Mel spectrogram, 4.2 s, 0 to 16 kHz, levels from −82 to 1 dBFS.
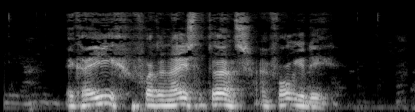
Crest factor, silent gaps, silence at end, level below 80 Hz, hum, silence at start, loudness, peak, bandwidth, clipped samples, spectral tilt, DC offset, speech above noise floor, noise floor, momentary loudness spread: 18 dB; none; 0.85 s; -48 dBFS; none; 0.3 s; -19 LUFS; -4 dBFS; 11.5 kHz; under 0.1%; -6 dB/octave; under 0.1%; 40 dB; -58 dBFS; 10 LU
